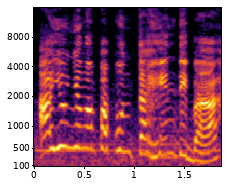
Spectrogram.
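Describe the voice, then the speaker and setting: A woman's voice: extremely high pitch, big pitch swings, normal speed, pushed and bright, faint music behind, heavily acted. An actress playing an indignant, sarcastic mother who feels bitterly wronged, in an emotional radio drama style. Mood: indignant, hurt. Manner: biting, sarcastic retorts.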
